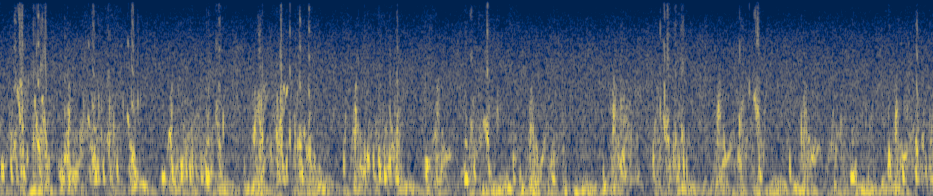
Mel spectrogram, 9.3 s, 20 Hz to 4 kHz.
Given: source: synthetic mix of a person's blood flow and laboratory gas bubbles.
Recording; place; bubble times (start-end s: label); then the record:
Doppler ultrasound of blood flow; precordium
0.00-1.44 s: bubbles
1.60-2.30 s: bubbles
2.56-3.23 s: bubbles
3.40-3.50 s: bubbles
3.55-4.12 s: bubbles
4.21-4.37 s: bubbles
4.62-5.01 s: bubbles
5.08-5.20 s: bubbles
5.48-5.58 s: bubbles
6.07-6.43 s: bubbles
6.50-6.92 s: bubbles
7.36-7.68 s: bubbles
7.87-8.05 s: bubbles
8.37-8.75 s: bubbles
8.85-9.34 s: bubbles
From the record:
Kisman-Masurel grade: 343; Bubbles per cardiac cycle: rolling drumbeat, 9 or more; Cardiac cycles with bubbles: 100%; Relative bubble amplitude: loud (0.450 to 0.775); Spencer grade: 3 (all of the cardiac periods contain showers or single bubble signals, but not dominating or overriding the cardiac motion signals); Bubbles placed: anywhere in the cardiac cycle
